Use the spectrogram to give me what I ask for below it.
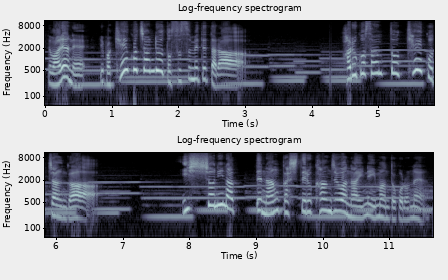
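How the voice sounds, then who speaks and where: A woman with a Kansai accent chats casually as she plays a game, speaking in a fairly high voice and musing aloud to herself. Organ music plays clearly underneath. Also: big pitch swings, normal speed. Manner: chatty, talks to herself, laughs easily. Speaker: game streamer. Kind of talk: casual let's-play commentary.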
